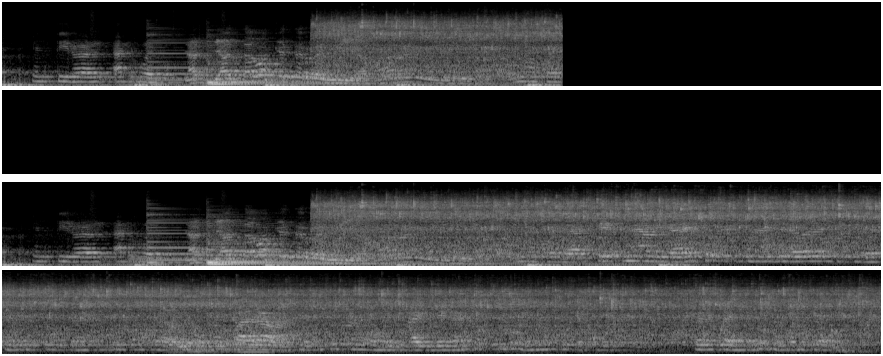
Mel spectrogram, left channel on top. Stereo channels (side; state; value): left; drops out; at 5.7 s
